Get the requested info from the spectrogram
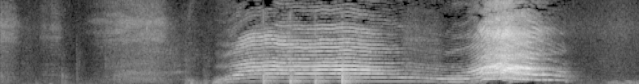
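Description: Domestic cat giving a long, drawn-out yowl, then a louder, harsher cry near the end, the sound of a cat defending its territory.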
